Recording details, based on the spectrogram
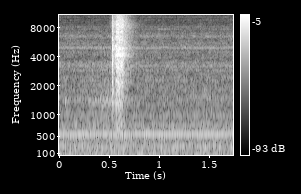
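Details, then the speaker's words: HP PhotoSmart 210 digital camera from 2000, on four AA batteries, at switch-on: one short sharp buzzing whir of a fifth of a second over faint hum; lens extends normally, just loudly. "very noisy camera with 4 megabytes of storage on the CF card"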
